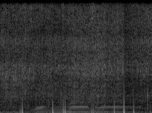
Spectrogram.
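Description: Thin fish frying in a pan give a loud, continuous close sizzle with crackling pops throughout.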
